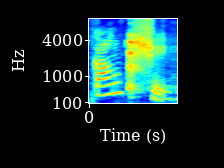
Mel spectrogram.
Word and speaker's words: কাঙ্খে: ভুল হলে বলে দিচ্ছি না কাঙ্ কাঙ্ নয় কাঙ্খে ক টা ক এর উচ্চারণটা আসছে না স আর ও হচ্ছে কাঙ্খ কাঙ্খে বলো কাঙ্খে হ্যাঁ এবার ঠিক আছে এবার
